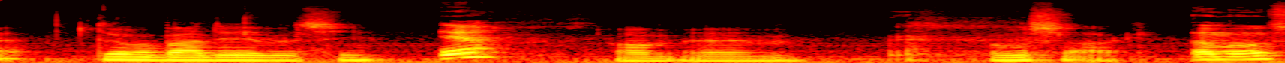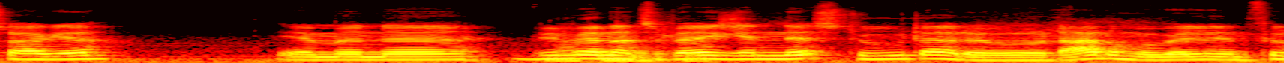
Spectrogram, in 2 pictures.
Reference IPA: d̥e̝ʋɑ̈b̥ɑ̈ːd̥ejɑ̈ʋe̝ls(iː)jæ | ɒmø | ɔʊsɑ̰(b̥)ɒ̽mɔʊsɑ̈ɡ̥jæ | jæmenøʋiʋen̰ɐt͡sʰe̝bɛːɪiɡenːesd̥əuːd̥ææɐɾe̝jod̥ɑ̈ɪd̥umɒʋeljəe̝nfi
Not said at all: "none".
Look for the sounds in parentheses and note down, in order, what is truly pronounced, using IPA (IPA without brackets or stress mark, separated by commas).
iː, ɡ̥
